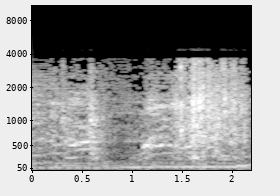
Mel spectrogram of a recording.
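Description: Rods and plastic players of a Benej table hockey game clicking and rattling during play, with brief low voices in the room.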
